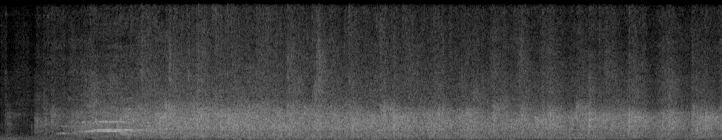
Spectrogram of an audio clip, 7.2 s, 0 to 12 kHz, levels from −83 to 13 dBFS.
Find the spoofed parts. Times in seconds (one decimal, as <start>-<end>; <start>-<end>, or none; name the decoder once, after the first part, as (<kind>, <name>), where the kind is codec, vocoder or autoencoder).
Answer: 0.0-1.7 (autoencoder, DAC-VAE); 4.9-7.2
